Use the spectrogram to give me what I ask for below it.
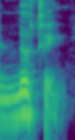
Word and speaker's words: nothing: fuss about very little the word nothing would probably have been pronounced more in the way of noting in Elizabeth in England noting as a verb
